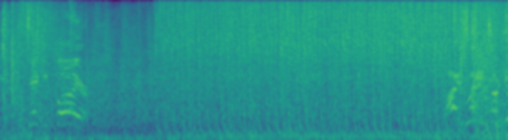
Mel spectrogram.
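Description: Spaceship gunfire during a dogfight in Guardians of the Galaxy: rapid, dense streams of blaster shots crackling continuously under swelling battle noise, with short voice calls breaking in at the start and end.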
